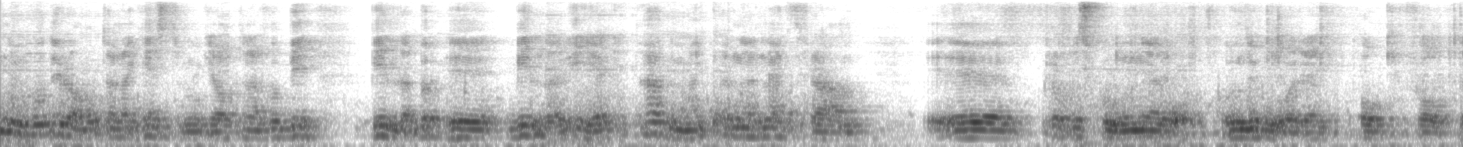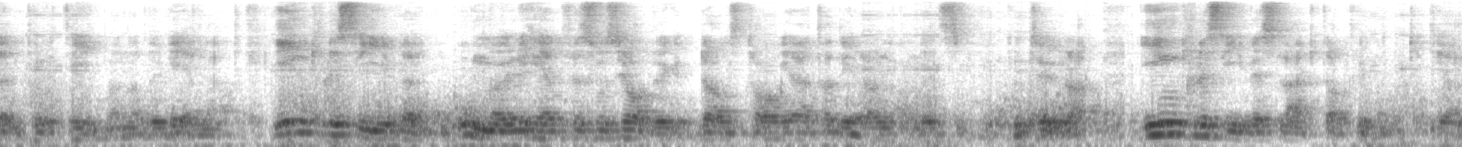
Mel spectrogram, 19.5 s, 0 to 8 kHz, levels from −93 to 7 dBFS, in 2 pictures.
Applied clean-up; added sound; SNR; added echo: neural separator model SepFormer DNS4.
